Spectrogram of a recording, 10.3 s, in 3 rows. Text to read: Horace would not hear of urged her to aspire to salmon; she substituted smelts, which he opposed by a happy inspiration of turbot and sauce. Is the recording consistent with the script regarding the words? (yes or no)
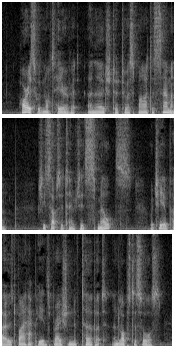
no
